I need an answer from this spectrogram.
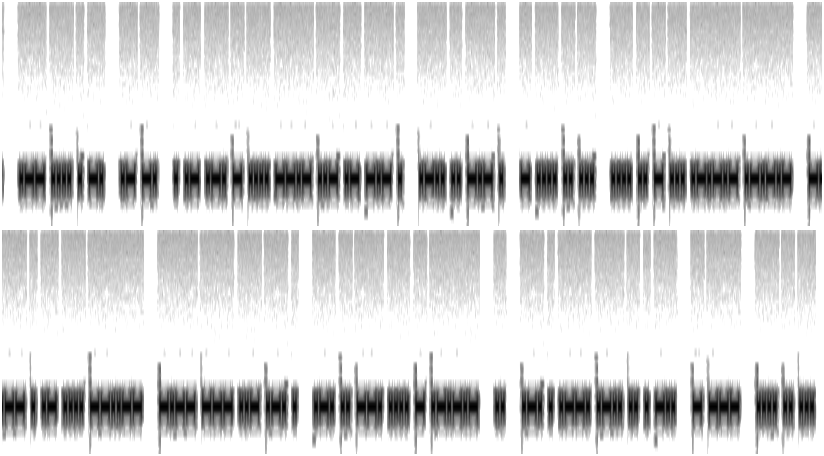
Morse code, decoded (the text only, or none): WHEN AN EARTHQUAKE LIKE THIS HITS.. YEAH, YOURE RIGHT. I REPLIED TO HIS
